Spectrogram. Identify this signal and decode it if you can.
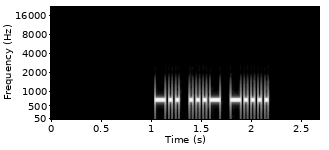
Morse code, heard as a keyed tone, about 34 wpm, 700 Hz. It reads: DV6
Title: All Cut Numbers - 3-Digit 35wpm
